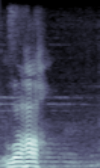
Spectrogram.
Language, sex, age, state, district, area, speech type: Sindhi, female, 60+, Delhi, South Delhi, urban, read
